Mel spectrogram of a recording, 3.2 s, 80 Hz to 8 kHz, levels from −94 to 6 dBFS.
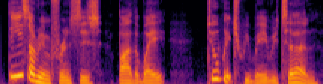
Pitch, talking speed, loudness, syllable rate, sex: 150 Hz, 205 wpm, -18 LUFS, 6.8 syllables/s, male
